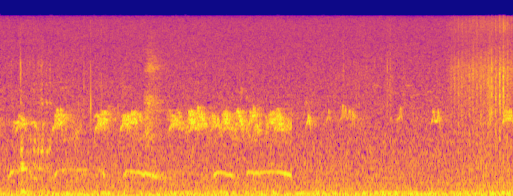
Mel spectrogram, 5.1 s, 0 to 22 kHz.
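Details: European bee-eaters from a colony of about 20–30 birds visiting an apiary at Corte Franca, caught by a camera trap: rolling, burry mid-pitched calls in a steady overlapping series, with a lower repeated note beneath and a rushing noise at the end.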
